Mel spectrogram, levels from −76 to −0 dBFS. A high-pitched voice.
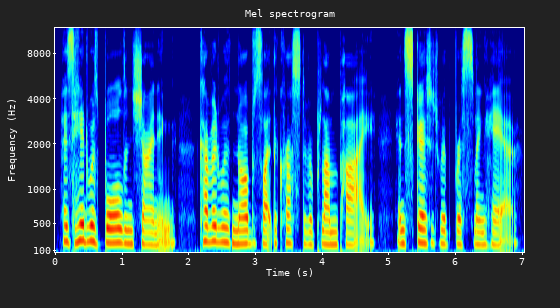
Yes: high, 195 Hz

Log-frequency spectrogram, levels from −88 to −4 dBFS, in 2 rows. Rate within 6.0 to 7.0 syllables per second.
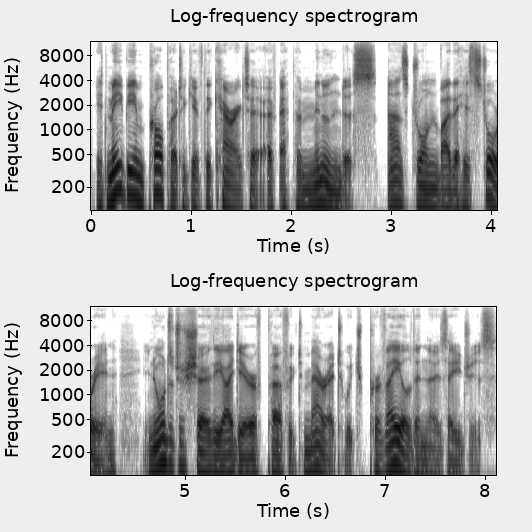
Yes: 6.1 syllables/s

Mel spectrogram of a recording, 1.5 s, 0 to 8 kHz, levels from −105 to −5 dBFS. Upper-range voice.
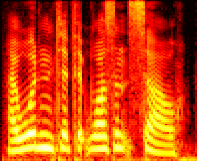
Yes: high, 215 Hz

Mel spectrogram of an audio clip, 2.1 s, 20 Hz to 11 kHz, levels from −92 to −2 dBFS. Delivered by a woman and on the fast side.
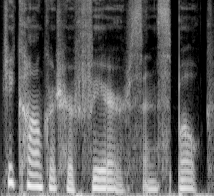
No: female; average, 170 wpm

